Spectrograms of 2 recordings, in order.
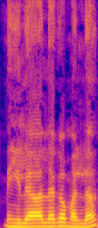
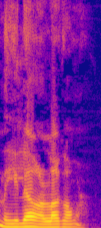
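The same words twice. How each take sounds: First: നീലാലകം read with a plain dental ല as the wrong version; wrong reading shown. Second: നീലാളകം said with a retroflex ള, the right version; teacher gives നീലാളകം with a curled-tongue ള, lower in pitch; correct reading shown. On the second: Teacher corrects students' reading to നീലാളകം, retroflex ള. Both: Shown as a demonstration. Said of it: "pronunciation വ്യത്യാസമുണ്ട്".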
